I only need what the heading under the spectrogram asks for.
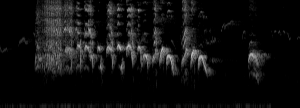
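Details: Black-throated laughingthrush, known locally as poksay mantel or poksay medan, recorded for luring and tutoring songbirds: a loud rapid run of rich, harsh, downward-slurred notes lasting about three seconds, then a pause and a short final phrase.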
